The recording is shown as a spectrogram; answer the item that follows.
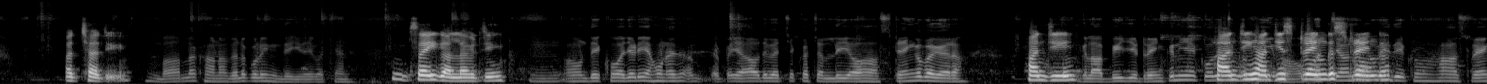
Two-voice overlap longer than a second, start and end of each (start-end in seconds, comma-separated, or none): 12.2-13.8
